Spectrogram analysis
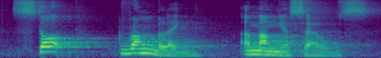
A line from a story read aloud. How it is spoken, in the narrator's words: Jesus answered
